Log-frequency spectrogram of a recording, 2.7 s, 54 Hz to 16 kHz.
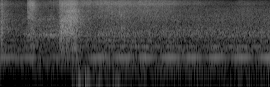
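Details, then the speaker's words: DIY 18650 power bank for an off-grid solar system, first test of 12 V fans with four running at 12.1 volts: steady clean hum at one pitch, no ticking or rattle; normal fan operation. "Good. So there's 4 fans running at the moment."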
